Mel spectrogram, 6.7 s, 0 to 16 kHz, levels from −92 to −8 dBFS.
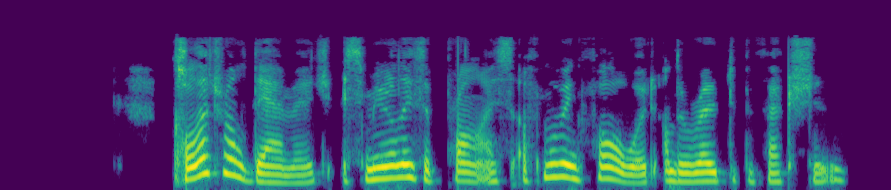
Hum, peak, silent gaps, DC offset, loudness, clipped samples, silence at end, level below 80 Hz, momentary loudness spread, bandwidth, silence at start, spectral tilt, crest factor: none; -2 dBFS; 2.51-2.55 s, 3.31-3.35 s; under 0.1%; -18 LUFS; under 0.1%; 0.35 s; -60 dBFS; 13 LU; 7.8 kHz; 1.3 s; -6 dB/octave; 16 dB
